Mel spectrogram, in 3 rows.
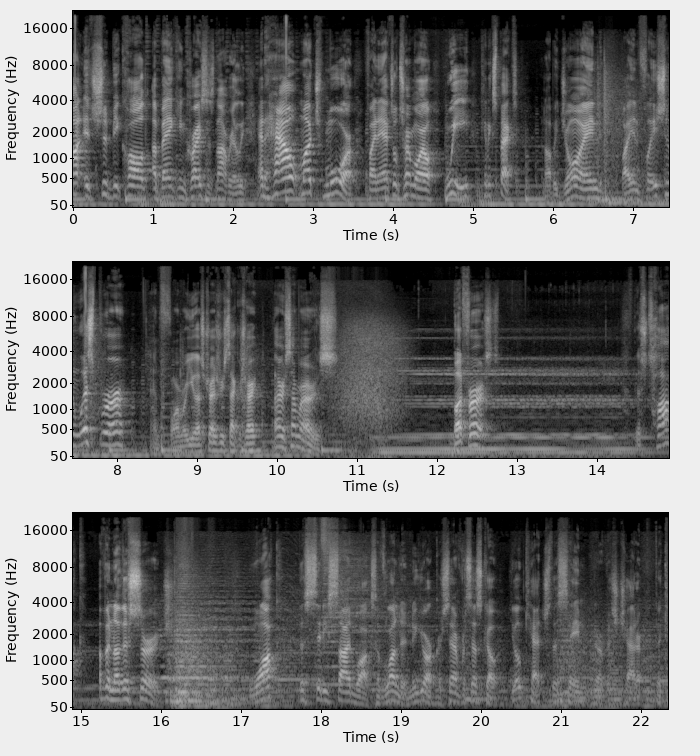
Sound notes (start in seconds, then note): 10.6 air whooshes; 11.2 ominous music; 16.1 intense music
